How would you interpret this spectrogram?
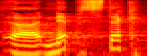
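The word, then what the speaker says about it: NPSTC: There are some recommendations by the National Public Safety Telecommunications Commission, which is pronounced NIPSTIC, which is kind of an odd acronym name.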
